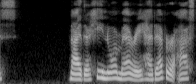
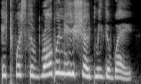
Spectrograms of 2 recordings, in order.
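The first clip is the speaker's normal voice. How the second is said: higher, louder stubborn insistence; obstinate protest; 8 semitones higher, 7 dB louder than usual. Acted. Mary stubbornly insists to Ben, higher and louder. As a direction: dig in and refuse to back down. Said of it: "she protested obstinately".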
